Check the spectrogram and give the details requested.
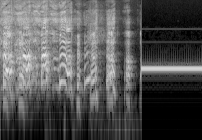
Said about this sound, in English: I beep, bleep all that out.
